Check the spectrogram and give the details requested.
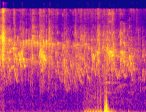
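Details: Budgerigars, Australian parrots, with scratchy squawks and quick chirps over a brief busy stretch, plus a single dull knock near the two-second mark.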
